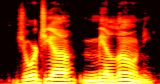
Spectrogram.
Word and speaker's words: Giorgia Meloni: So, yes, Giorgia Meloni, as they say.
